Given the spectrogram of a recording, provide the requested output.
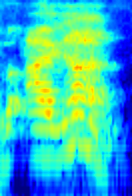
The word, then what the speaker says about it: ayin: So a eye eye is ayin. But yam at the end of it make it eyes, plural. So ayin yam is is eyes, plural. So ayin is how you say eye.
